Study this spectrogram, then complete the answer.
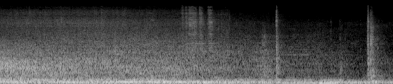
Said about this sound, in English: Veronica sees a truck approach in the distance, and behind it, another vehicle, a Land Rover, follows it closely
